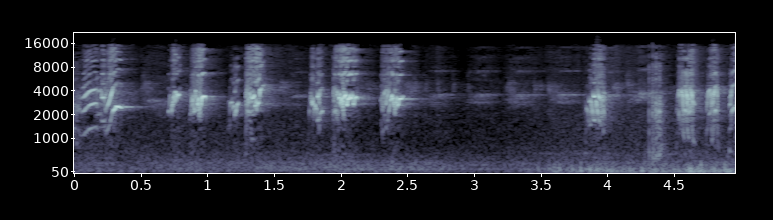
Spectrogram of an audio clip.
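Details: Javan myna singing nonstop while bobbing its head: clusters of sharp squeaks and whistles, a brief lull with a thin drawn-out tone, then more rapid harsh notes.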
